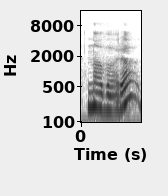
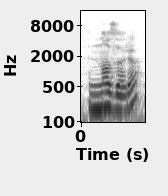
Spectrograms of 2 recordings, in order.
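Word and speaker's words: نظر: comments that i wrote but in fusha they will say navara which in lebanese even infuse how we pronounce nazara and yanduru which we pronounce as uru in lebanese he looked he looks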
